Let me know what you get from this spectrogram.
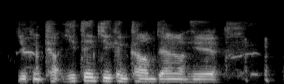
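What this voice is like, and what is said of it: Gravelly Gotham mobster voice. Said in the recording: “He does that Gotham voice”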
